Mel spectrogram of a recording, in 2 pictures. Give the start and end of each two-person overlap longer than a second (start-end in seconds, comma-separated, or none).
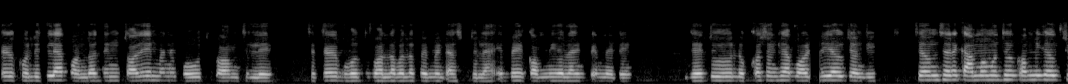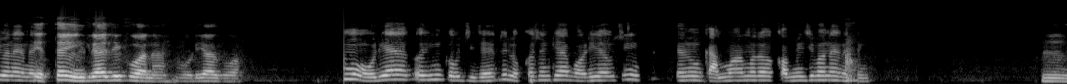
none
